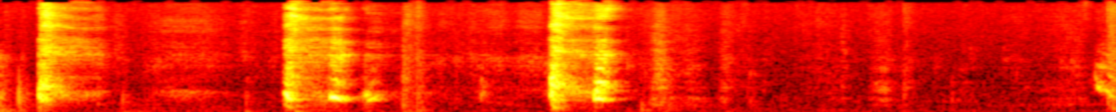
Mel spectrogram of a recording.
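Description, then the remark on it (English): A child coughs three times, each cough a short, raspy burst spaced a second or so apart, followed by a stretch of near quiet. “Are you coughing like Mummy?”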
